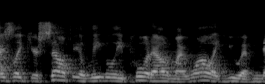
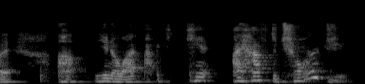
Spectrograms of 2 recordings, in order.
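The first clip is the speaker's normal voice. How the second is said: gentle, soft, breathy, hesitant, halting near-whispered murmur; 4 dB quieter than usual. Retelling what the officer booking him kept saying: imitating a soft-spoken man. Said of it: "real soft-spoken guy".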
